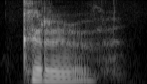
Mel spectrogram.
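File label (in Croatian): "krv", Croatian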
